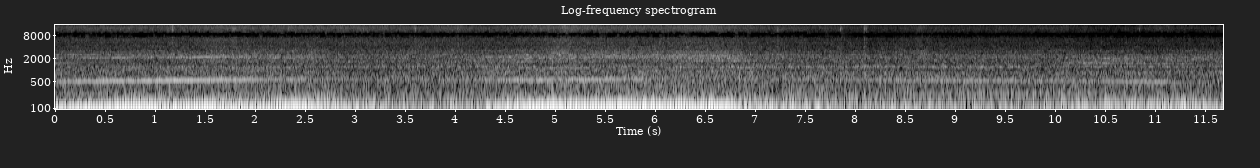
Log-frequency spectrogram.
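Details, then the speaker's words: NP231 transfer case while driving: a steady mid-pitched whine over heavy road rumble, rising and falling with speed; transfer case whine, later traced to metallic filings and a differently cut gear. "i have been chasing the transfer case wine noise for a while let's listen to this clip if you listen you can hear the transfer case"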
